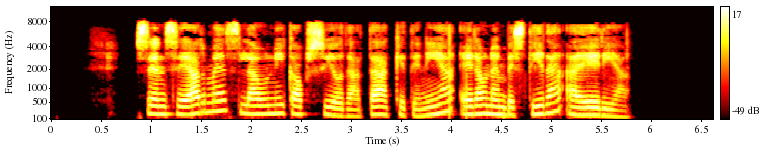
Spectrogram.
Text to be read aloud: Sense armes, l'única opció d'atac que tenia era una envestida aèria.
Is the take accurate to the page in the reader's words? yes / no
yes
